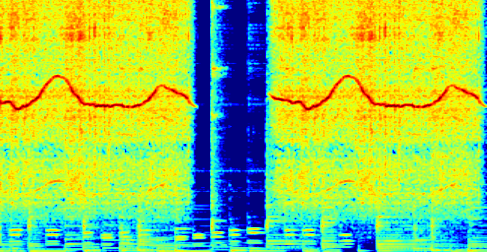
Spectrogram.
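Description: Cartoon dental drill sound effect drilling into a gum: a high, wavering whine in two runs of about two and a half seconds each, with a short break about three seconds in, over cheerful children's background music.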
